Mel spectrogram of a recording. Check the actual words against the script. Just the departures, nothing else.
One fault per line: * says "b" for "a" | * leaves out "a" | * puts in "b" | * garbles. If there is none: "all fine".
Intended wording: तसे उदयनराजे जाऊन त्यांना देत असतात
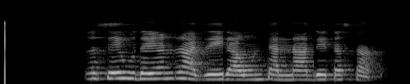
all fine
